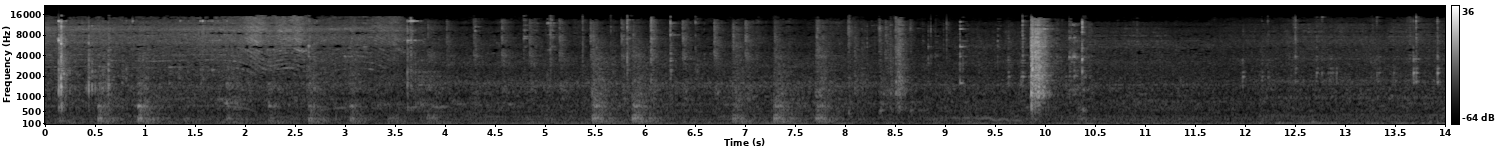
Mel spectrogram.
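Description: Metal tools clink and knock against an engine.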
